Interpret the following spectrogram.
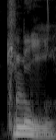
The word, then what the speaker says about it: knie: Knee in Dutch is knie. So we do pronounce the K. So the K is not silent in Dutch.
